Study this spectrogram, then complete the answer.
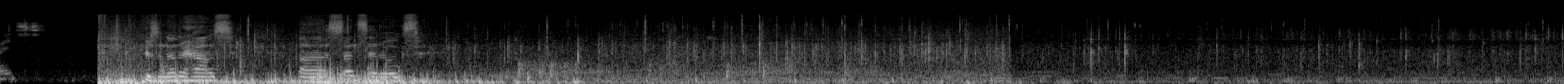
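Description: Strong wind blows.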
